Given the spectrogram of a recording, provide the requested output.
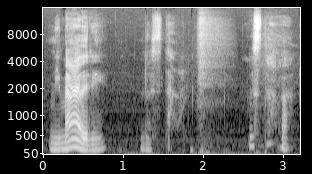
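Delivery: hushed, breathy whisper; dramatic whisper. Retold or imitated. Telling the cohost the mother vanished, in a whisper. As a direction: drop to a whisper for the reveal.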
